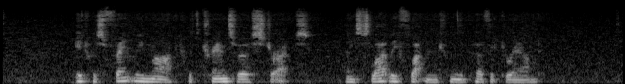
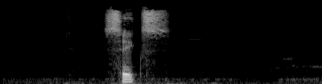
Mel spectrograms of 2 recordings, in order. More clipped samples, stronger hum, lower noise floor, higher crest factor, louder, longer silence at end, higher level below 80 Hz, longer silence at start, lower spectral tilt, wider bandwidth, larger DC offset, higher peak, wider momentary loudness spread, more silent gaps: neither; neither; second, -52 dBFS vs -64 dBFS; about the same, 18 dB vs 22 dB; second, -27 LUFS vs -18 LUFS; second, 0.05 s vs 1.55 s; about the same, -58 dBFS vs -56 dBFS; second, 0.25 s vs 1.05 s; first, -5 dB/octave vs -2.5 dB/octave; about the same, 15.5 kHz vs 15.5 kHz; neither; second, -10 dBFS vs -2 dBFS; second, 10 LU vs 16 LU; neither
